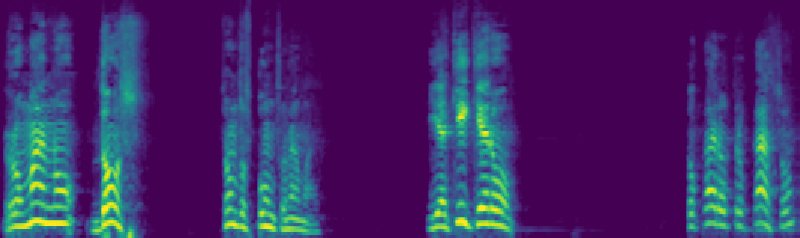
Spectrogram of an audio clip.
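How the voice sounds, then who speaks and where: A male pastor delivers a sermon in a high, forceful voice. He preaches slowly and emphatically and often repeats his key phrases. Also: animated.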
